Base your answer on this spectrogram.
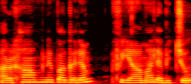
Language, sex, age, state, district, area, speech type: Malayalam, female, 45-60, Kerala, Wayanad, rural, read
